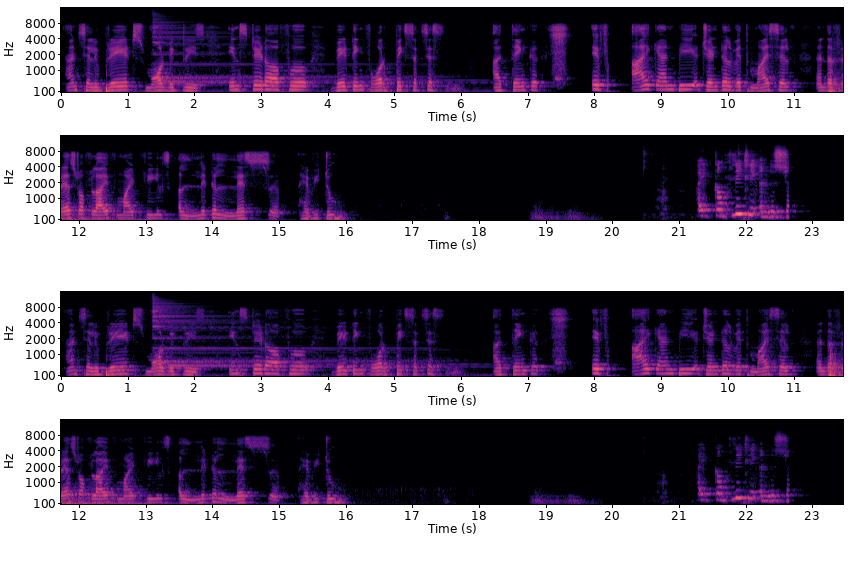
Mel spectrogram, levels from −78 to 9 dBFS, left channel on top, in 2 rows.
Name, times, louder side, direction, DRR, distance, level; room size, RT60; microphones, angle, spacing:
voice 1, 0.1-6.0 6.5-7.6 8.0-8.2 8.6-10.9 11.3-15.0 15.3-16.0 18.8-19.0 19.3-19.5, left 3 dB, 35° left, 0.8 m, -33 dB
sound 1, 1.4-7.2, right 3 dB, 15° right, 2.9 m, -46 dB
sound 2, 11.5-15.5, right 4 dB, 60° right, 0.5 m, -37 dB
voice 2, 21.3-22.7, left 8 dB, 65° left, 0.6 m, -29 dB
16.5 x 7.7 x 6.6 m
head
